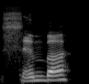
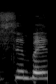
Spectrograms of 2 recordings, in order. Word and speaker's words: Nsimba: I don't even know how to say this dude's name, but I'm pretty sure this is right. Simba it's spelled N S I M B A, so I'm assuming it's Simba and the N is silent.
